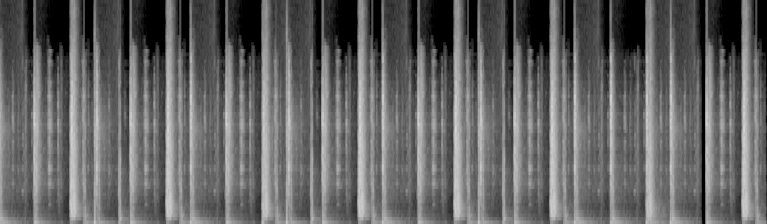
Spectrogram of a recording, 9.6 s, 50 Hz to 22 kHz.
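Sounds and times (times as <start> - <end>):
hip hop congas loop: 0.0 - 9.5.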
